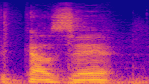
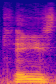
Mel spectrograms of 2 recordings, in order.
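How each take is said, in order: First: The name is pronounced in a Brazilian way. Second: The name is pronounced in a plain English way. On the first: "because case is not a Brazilian word, ... they said casé" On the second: "instead of saying case"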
